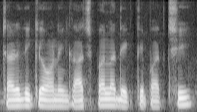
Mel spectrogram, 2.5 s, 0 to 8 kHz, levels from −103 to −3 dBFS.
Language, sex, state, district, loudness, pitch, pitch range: Bengali, male, West Bengal, Cooch Behar, -16 LUFS, 115 Hz, 105-120 Hz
